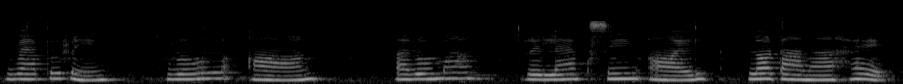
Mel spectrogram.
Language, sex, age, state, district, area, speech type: Urdu, female, 30-45, Telangana, Hyderabad, urban, read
